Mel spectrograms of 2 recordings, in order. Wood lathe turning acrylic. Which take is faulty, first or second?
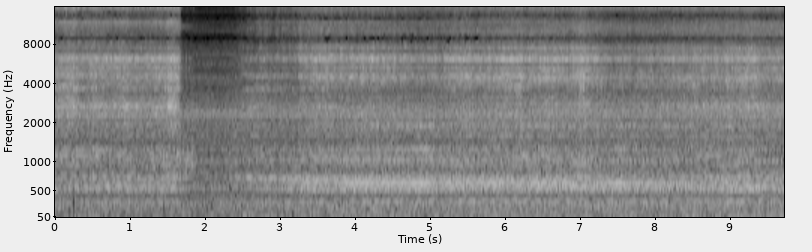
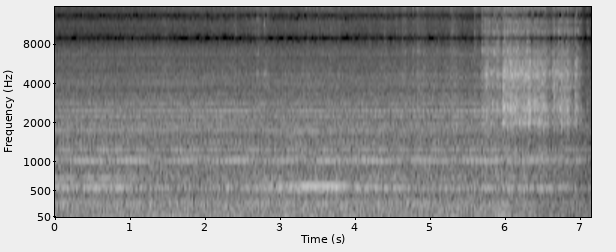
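second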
